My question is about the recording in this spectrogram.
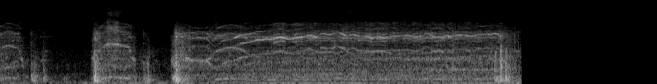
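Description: Power Wheels ride-on Jeep's electric drive motors and gearboxes whining as it drives over grass: a couple of short starts, then a steady run whose pitch wavers with speed. It cuts off abruptly near the end.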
